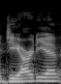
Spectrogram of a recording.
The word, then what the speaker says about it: Giardia: Yeah, Giardia.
